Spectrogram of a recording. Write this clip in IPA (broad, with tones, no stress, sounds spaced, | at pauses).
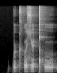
p ʏ˨ ʈʰ ʊ˨ z ʏ˦ ǃʰ u˨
